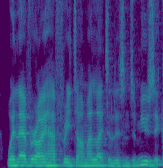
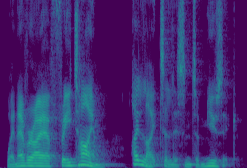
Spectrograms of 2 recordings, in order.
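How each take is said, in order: First: It runs together without any pause after time. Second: There is a pause after the word time. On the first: The speaker calls it wrong. "don't feel that you must go ba ba ba ba ba" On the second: The speaker calls it right. "notice the pause"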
